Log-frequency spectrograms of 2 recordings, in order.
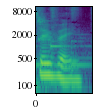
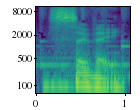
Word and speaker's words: sous vide: But I believe it's pronounced boopie boopie boom. Am I right? – No. – Damn. – No. – Sous vide. – Sous vide, yeah. – How do you spell it? – S-O-U-S. – Yeah. – V-I-D-E.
